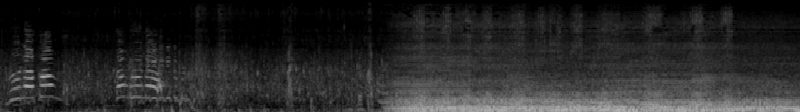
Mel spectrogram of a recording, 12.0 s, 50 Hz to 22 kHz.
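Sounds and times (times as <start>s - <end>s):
engine running loud: 5.8s - 12.0s.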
